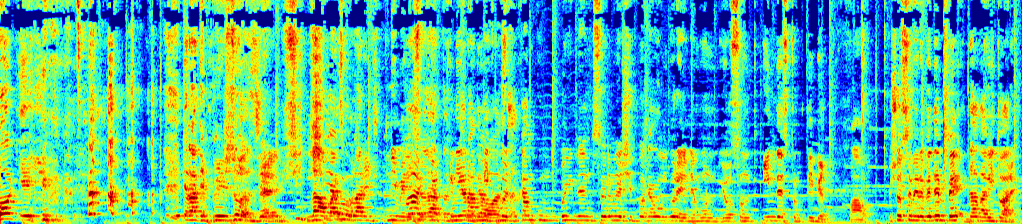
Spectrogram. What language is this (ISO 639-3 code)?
ron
